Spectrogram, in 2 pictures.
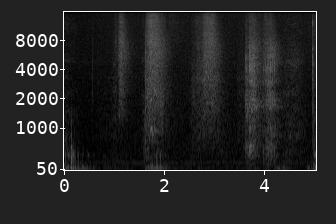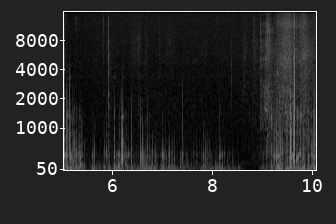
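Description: Handling noise over a faint steady hum: a few soft rustling swishes, then from about five seconds in a run of dense crackling and knocks, ending in louder rustling.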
